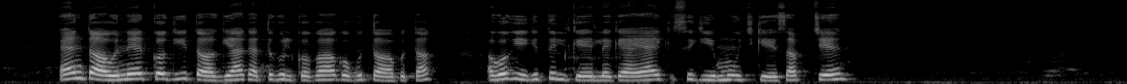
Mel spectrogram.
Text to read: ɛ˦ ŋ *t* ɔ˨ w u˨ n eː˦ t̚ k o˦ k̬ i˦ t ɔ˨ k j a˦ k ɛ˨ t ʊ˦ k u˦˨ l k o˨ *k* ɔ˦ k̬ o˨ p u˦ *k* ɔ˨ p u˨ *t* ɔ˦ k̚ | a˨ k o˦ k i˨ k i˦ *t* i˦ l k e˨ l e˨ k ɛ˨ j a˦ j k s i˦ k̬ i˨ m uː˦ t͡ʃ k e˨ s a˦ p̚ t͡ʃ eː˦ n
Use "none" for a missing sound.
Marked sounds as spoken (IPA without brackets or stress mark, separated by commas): t, k, t, t, t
